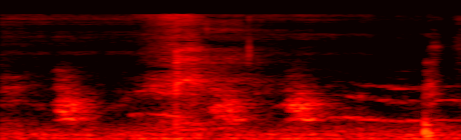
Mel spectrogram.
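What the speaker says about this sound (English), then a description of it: "My dogs are downstairs barking." Dogs bark downstairs in a house, muffled and distant, with a few soft barks and yips spread across a quiet room with no speech.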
